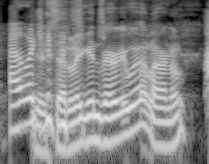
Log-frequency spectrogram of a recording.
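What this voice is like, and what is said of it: Old white guy voice. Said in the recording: “my old white guy impression”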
